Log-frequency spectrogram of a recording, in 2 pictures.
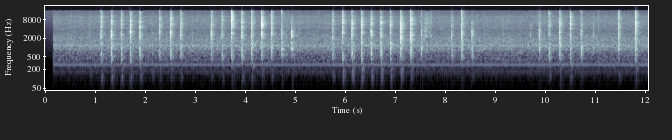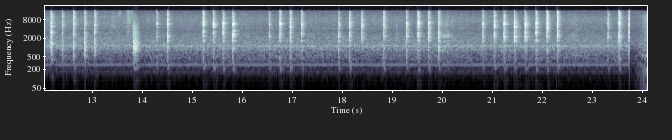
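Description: A mallet tapping a carving gouge into a wooden tray, in quick runs of light knocks, about four or five a second, with short pauses between runs; one stronger strike near the middle. A steady low hum runs underneath.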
